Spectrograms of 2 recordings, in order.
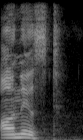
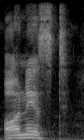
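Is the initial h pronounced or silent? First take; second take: silent; silent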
